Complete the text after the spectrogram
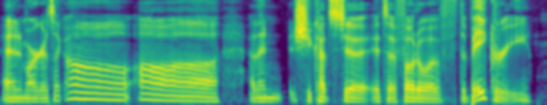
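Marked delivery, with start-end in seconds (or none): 0.7-2.2 put-on cooing; fake interest. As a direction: feign polite admiration of photos. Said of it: "it's very fake".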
